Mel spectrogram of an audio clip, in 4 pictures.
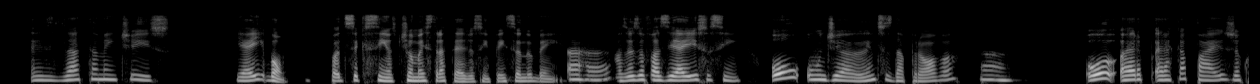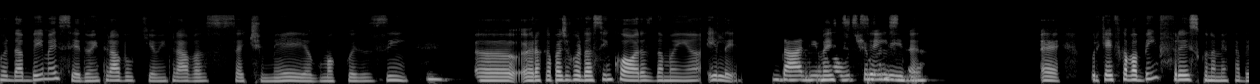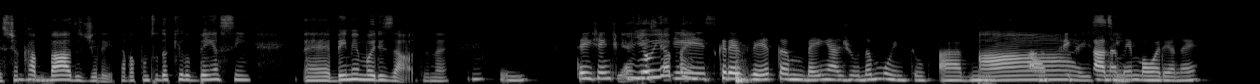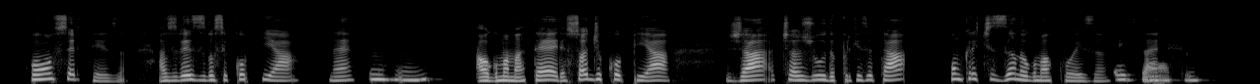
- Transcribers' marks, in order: tapping; other background noise; drawn out: "Ai"
- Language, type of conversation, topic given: Portuguese, podcast, Como você mantém equilíbrio entre aprender e descansar?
